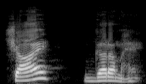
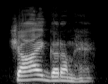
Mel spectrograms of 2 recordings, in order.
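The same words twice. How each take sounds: First: Slow deliberate example. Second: Said in the usual way. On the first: Shown as a demonstration. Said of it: "कहते हैं नहीं कहते हैं?". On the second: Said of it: "जैसे हम कहते हैं".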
